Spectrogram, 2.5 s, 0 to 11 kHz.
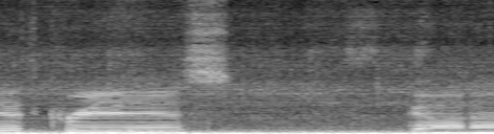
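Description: A man singing long held notes inside the car, over the steady low rumble of the Pontiac G8's idling engine.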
